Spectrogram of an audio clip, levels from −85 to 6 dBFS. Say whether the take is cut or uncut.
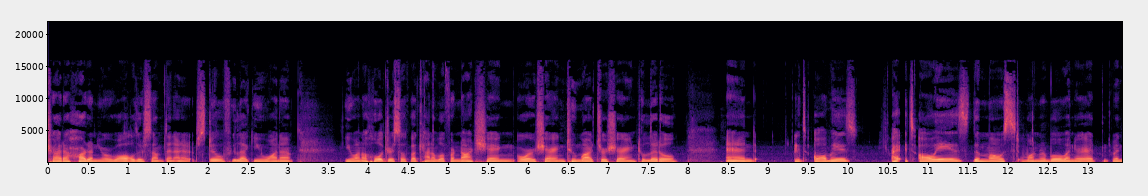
uncut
